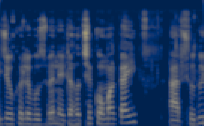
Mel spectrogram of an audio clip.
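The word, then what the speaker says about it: 細かい: মানে চিকন আবার এই কাঞ্জিটাকে কোমাকায় বলা হয় কমাকাই হচ্ছে সূক্ষ মিহি খুচরা আবার ছোট বলা যায়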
